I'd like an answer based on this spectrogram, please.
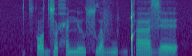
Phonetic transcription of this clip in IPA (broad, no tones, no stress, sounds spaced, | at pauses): t͡sʼ ɔ d͡z o ħ i n øː sʷ a v uː ǃʼ aː z ɛ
